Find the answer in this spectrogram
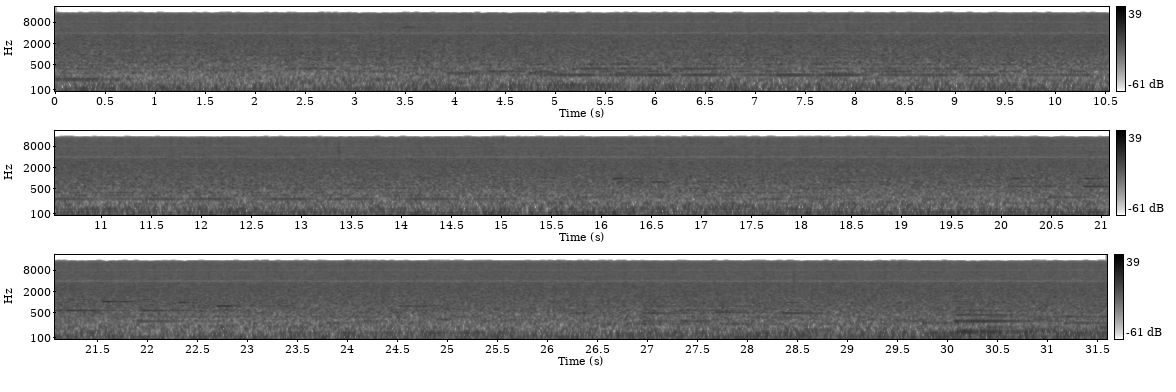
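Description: Shallow rocky stream rushing and splashing over stones, a steady, full-bodied rush of running water. Faint held musical notes sit underneath it.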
